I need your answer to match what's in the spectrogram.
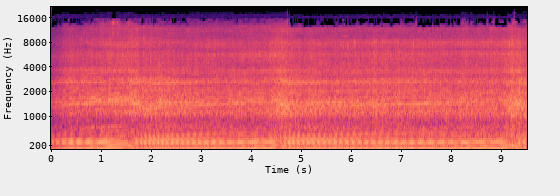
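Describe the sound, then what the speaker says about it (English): A Lexmoto Assault motorcycle rides steadily with a loud, constant engine drone, dipping briefly twice as gears shift before pulling on again; no voices. "I have been enlisted today to take this bike for its MOT. That's why I'm riding it."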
